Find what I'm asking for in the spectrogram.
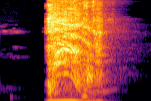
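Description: A man gives a single loud, rough cough close to the mic, a harsh burst lasting about half a second before trailing off into silence.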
